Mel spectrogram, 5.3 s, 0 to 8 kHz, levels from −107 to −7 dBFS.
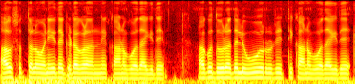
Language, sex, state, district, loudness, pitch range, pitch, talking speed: Kannada, male, Karnataka, Koppal, -17 LUFS, 130-145 Hz, 140 Hz, 110 wpm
